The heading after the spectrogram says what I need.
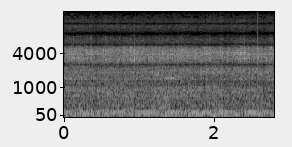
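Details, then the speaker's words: HVAC air handler (unit 587 ANO24060) after cleaning an evaporator coil plugged solid that caused no airflow: steady even whoosh with low rumble, no surging or rattling; blower now pulling air normally. "And pulling some air now."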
